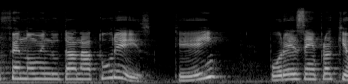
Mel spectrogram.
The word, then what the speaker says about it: exemplo: No livro de caligrafia, turma, na página 60, nós temos o X com o som de Z, ok?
